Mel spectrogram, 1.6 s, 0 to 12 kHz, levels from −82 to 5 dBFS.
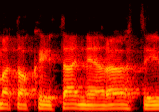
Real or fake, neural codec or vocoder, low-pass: real; none; 10.8 kHz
